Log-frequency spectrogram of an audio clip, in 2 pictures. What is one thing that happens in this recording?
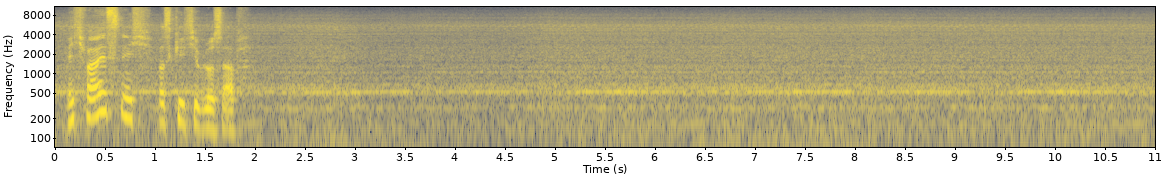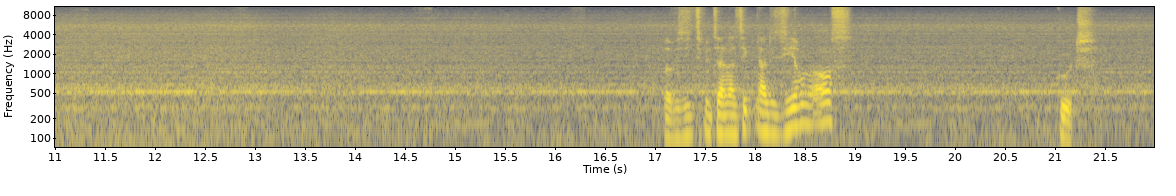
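A locomotive engine hums steadily nearby.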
